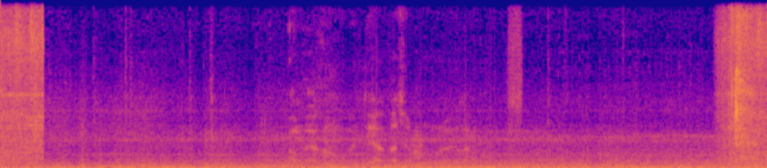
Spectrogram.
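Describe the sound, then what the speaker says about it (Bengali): Airliner climbing away from the runway after takeoff from Kolkata, heard from inside the cabin as a steady, loud, broadband engine roar that stays constant throughout, with no talk. "ভূমির থেকে বিমানটি আকাশের দিকে উঠছে"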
